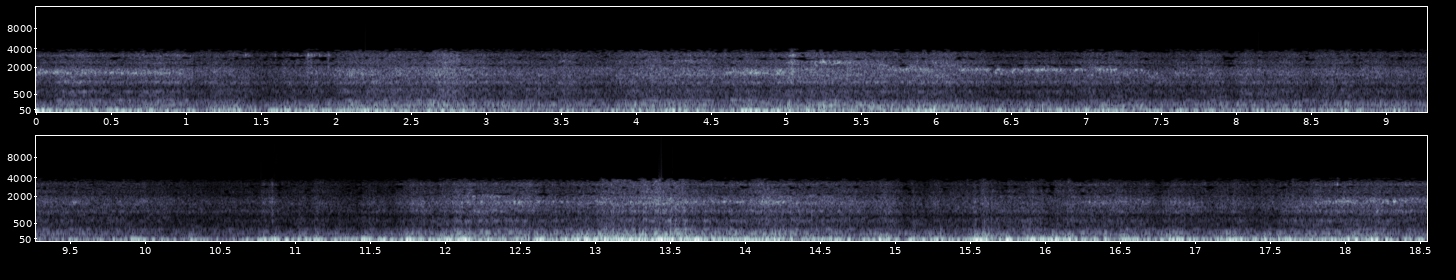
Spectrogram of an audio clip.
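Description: Wind buffeting the microphone: a loud, uneven low rumble that swells and fades.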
